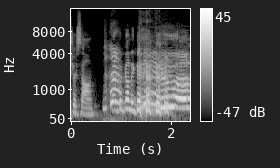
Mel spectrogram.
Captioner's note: Mary laughs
